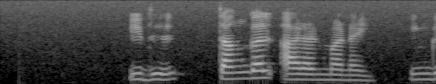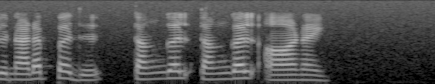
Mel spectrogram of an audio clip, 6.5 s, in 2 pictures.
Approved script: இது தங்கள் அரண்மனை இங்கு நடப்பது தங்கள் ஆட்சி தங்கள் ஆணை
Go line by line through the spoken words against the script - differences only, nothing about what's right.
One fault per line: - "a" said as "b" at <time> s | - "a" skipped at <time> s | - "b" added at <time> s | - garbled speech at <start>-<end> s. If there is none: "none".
- "ஆட்சி" skipped at 4.7 s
